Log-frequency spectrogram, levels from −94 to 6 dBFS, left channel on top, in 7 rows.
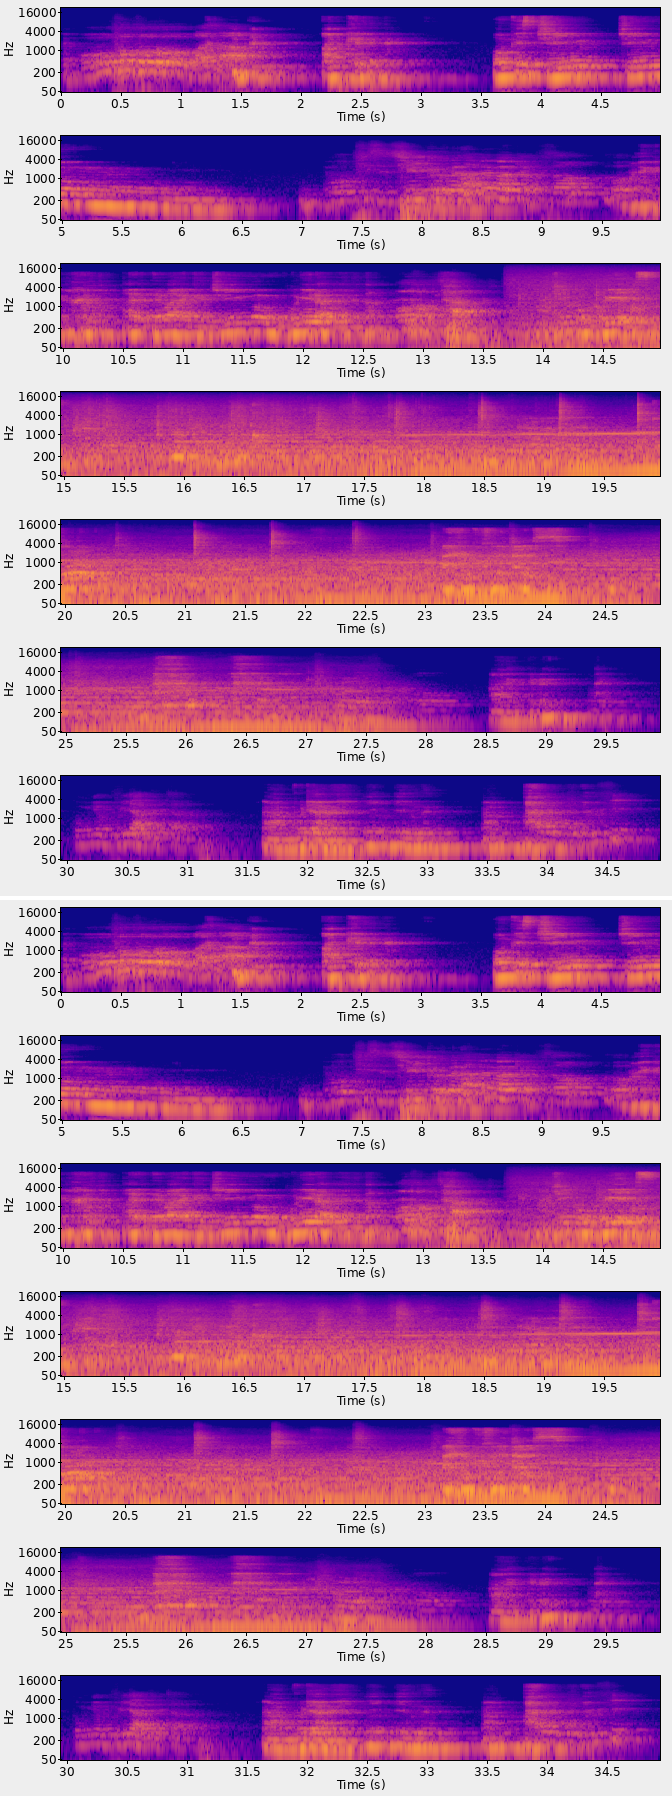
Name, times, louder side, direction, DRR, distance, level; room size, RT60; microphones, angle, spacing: voice 1, 0.1-1.6 7.2-9.7 10.9-11.0 12.7-13.6 15.2-17.7 21.0-22.7 26.2-26.3 26.9-28.2 29.3-29.6 30.0-31.0 32.5-32.7 33.9-34.6, equal, 15° right, -7 dB, 1.5 m, -36 dB
voice 2, 2.2-2.8 3.6-6.3 7.0-7.1 7.8-8.0 9.7-12.6 13.9-15.3 16.0-16.5 18.1-19.3 19.9-20.3 23.1-24.2 25.7-26.1 26.4-26.9 27.2-27.4 28.5-29.1 31.6-33.1 33.4-33.9, right 1 dB, ahead, -9 dB, 1.5 m, -29 dB
Waves surf, 13.7-27.6, left 1 dB, 75° left, 1.4 m, -32 dB
sound 1, 15.9-27.8, left 1 dB, 30° left, 0.5 m, -31 dB
10.5 x 3.8 x 2.7 m, 0.93 s
head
